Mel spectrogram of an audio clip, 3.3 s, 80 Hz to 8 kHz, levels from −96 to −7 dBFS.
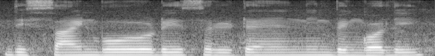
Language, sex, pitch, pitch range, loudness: English, male, 145 Hz, 145-150 Hz, -15 LUFS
